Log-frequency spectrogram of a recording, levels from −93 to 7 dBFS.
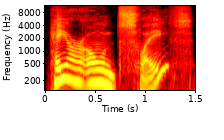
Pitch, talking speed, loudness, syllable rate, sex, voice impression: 195 Hz, 160 wpm, -19 LUFS, 3.6 syllables/s, male, masculine, adult-like, tensed, powerful, bright, clear, fluent, slightly nasal, intellectual, calm, friendly, reassuring, slightly unique, slightly wild, lively, slightly kind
